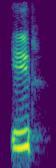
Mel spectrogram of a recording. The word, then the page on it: IR: Indian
